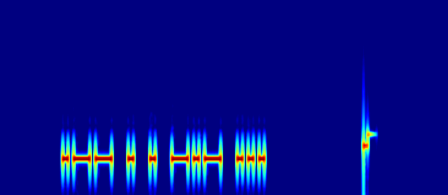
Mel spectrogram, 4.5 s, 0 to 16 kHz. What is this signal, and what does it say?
Morse code, heard as a keyed tone, about 23 wpm, 700 Hz. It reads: WEEKS
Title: Sets of 5 Words - New Word Drill - 22wpm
